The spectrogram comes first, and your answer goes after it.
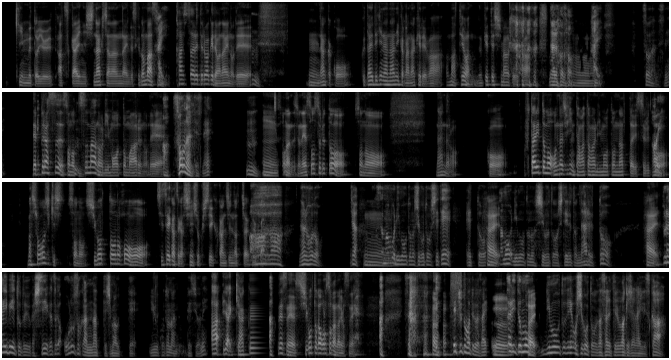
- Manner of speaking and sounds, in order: laugh; other background noise; distorted speech; laugh
- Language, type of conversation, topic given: Japanese, podcast, 仕事と私生活のバランスをどう取っていますか？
